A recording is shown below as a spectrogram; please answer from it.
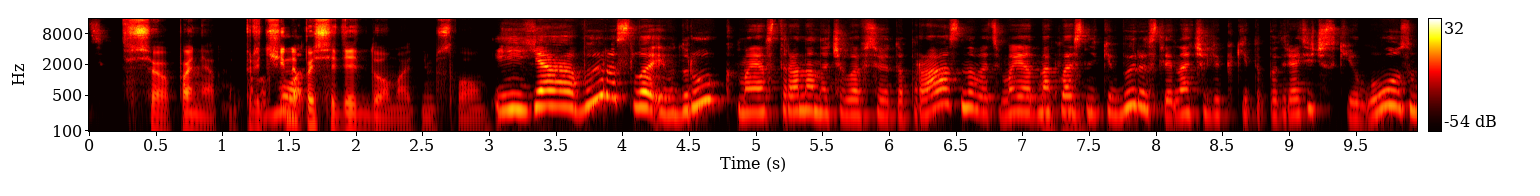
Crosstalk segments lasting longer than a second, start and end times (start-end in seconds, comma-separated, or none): none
